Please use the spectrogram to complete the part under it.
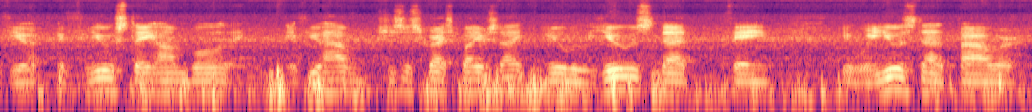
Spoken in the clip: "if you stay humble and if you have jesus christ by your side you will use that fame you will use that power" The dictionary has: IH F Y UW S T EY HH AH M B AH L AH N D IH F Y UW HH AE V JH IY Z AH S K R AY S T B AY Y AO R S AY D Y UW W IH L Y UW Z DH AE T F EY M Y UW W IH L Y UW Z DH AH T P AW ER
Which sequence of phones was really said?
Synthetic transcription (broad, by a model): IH F Y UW S T EY HH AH M B L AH N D IH F Y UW HH AE V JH IY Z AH S K R AY S T B AY Y AO R S AY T Y UW W IH L Y UW Z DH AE T P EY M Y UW W IH L Y UW Z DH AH T P AW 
